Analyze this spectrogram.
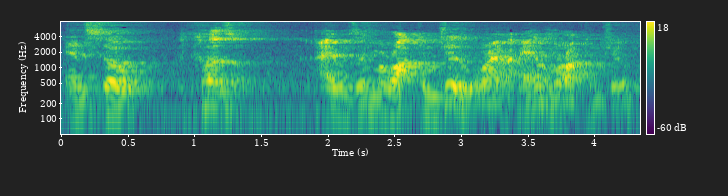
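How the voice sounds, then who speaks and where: A young man who grew up in Montreal with Spanish and French as first languages, telling a personal story to an audience in an animated, self-deprecating way. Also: mid-range voice, normal speed, slight background noise. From Montreal, Canada. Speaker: panel speaker. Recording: echoey hall, distant microphone.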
